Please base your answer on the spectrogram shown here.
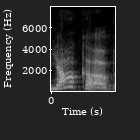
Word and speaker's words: Jakob: You know, how do you want your name pronounced? Because he's not English. And he said Jakob.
